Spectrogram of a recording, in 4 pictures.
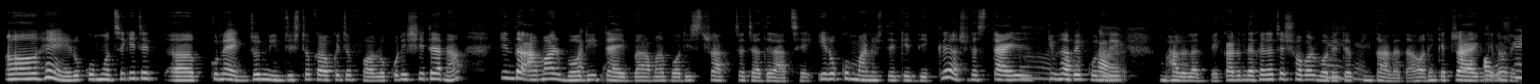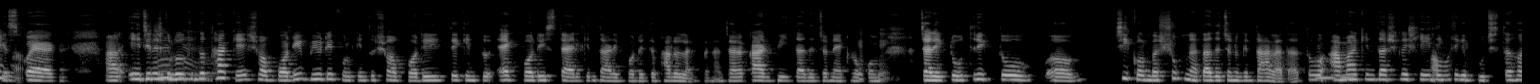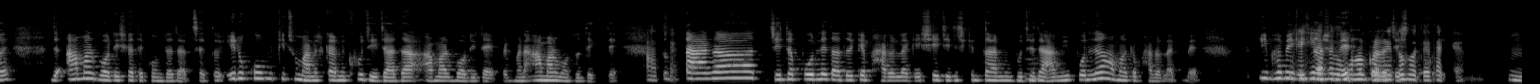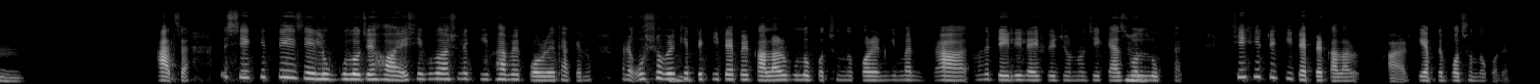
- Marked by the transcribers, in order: other noise; chuckle
- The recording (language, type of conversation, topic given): Bengali, podcast, আপনি যে পোশাক পরলে সবচেয়ে আত্মবিশ্বাসী বোধ করেন, সেটার অনুপ্রেরণা আপনি কার কাছ থেকে পেয়েছেন?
